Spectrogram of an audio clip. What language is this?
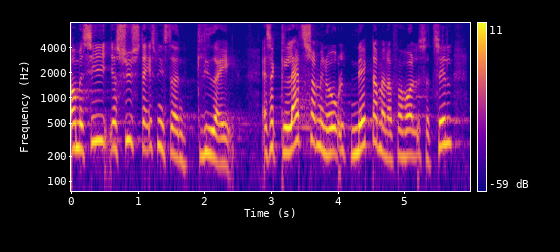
Danish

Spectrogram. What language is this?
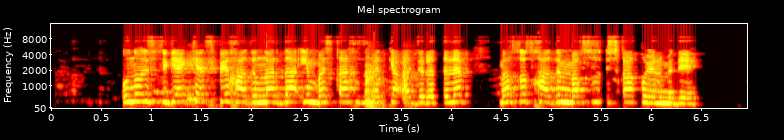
Uyghur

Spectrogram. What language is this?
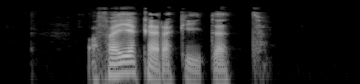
Hungarian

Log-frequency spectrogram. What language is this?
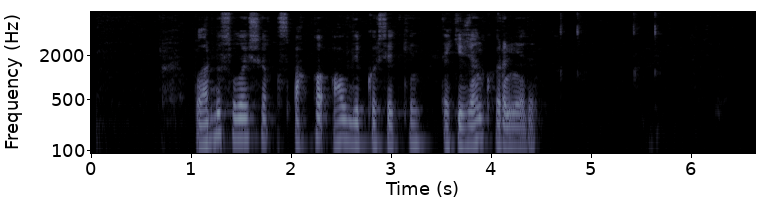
Kazakh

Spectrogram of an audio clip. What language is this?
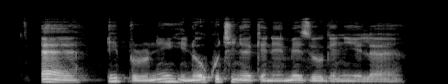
Igbo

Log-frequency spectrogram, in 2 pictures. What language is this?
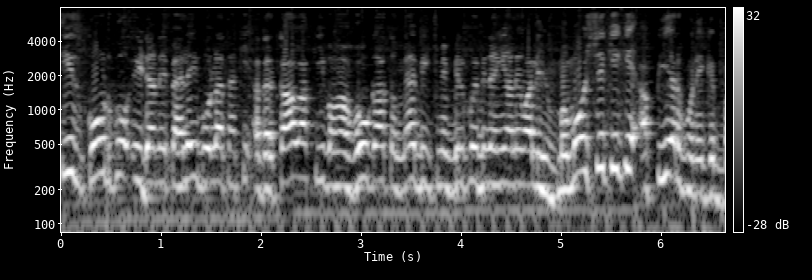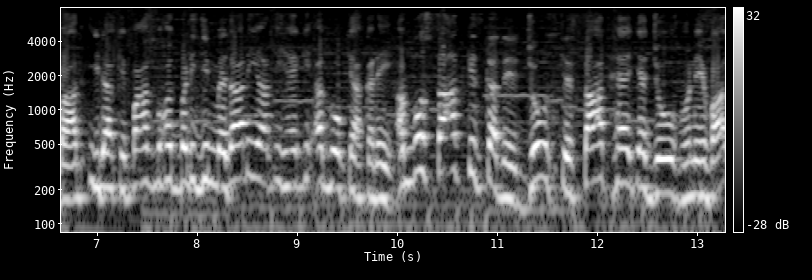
Hindi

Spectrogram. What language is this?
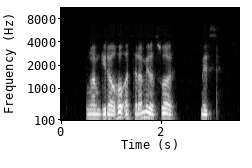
Kinyarwanda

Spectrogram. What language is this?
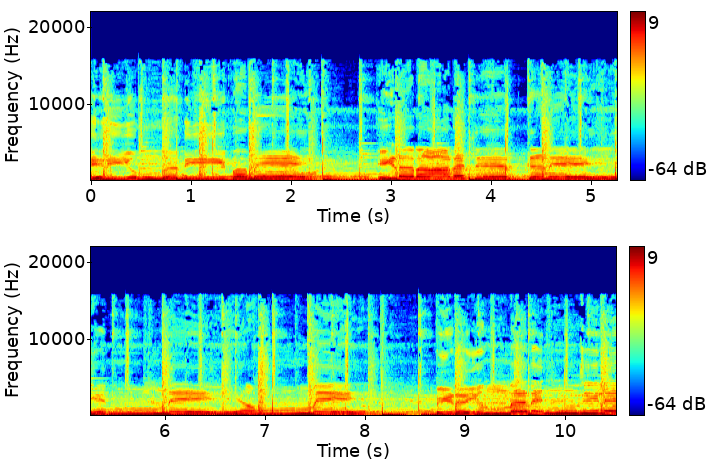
Romanian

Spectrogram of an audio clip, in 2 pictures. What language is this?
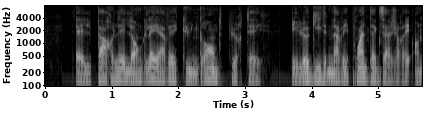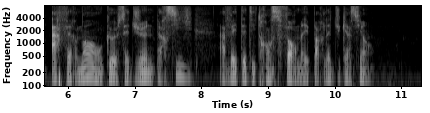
French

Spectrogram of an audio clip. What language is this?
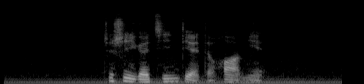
Chinese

